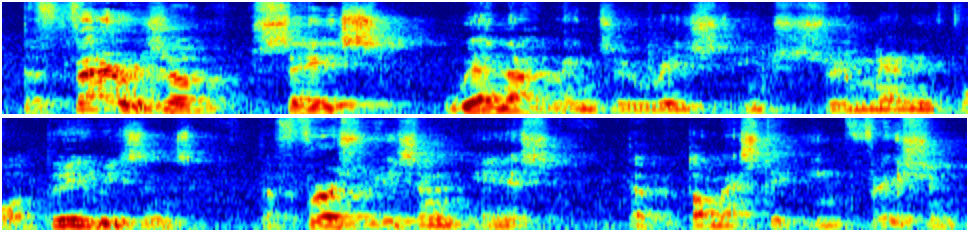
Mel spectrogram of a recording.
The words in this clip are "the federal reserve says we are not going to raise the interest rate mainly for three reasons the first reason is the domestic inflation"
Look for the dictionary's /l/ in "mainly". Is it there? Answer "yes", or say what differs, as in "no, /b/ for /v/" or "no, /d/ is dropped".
no, /l/ is dropped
